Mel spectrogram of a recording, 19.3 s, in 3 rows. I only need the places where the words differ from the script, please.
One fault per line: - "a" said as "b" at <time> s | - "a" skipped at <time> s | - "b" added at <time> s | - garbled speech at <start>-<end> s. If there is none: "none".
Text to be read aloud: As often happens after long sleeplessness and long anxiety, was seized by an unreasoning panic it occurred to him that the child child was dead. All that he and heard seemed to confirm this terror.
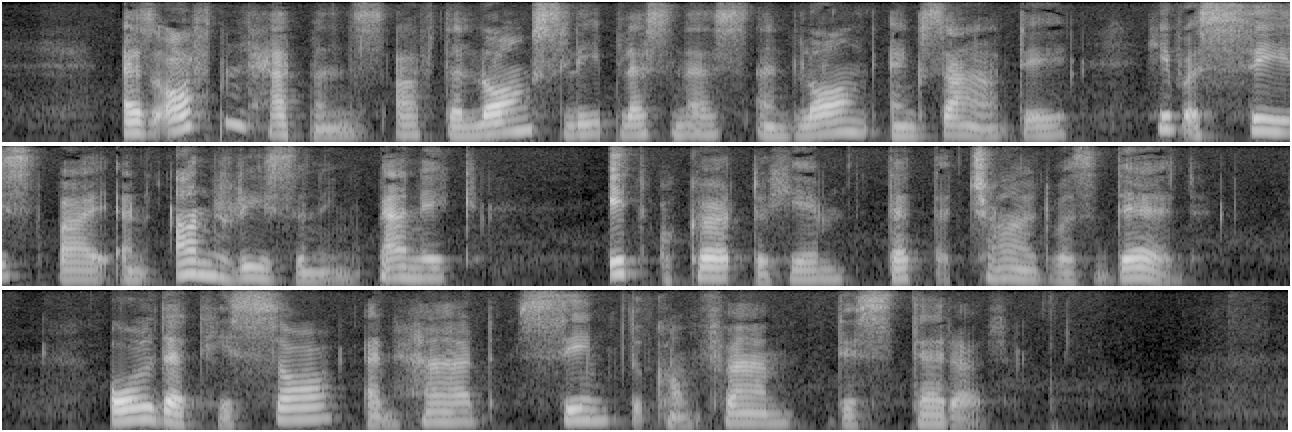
- "he" added at 5.7 s
- "child" skipped at 11.7 s
- "saw" added at 14.0 s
